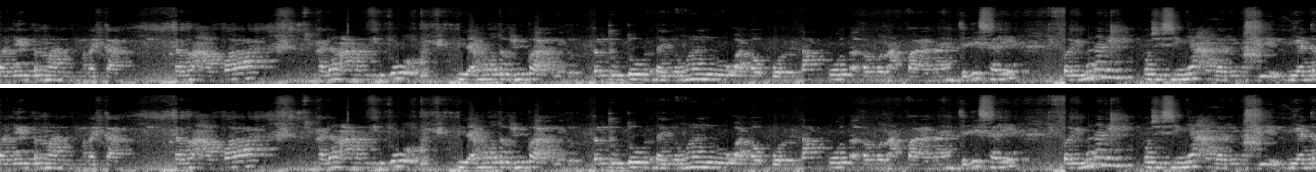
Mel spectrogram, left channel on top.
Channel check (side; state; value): both; identical; correlation 1.00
